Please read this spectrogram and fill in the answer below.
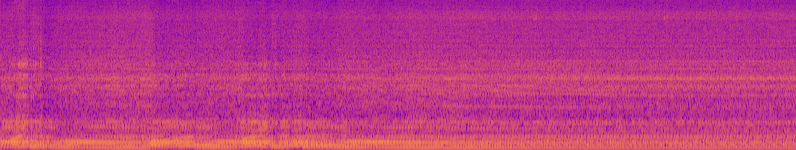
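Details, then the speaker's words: Dad's car after an oil change, started on a quarter gallon of found gas: seems to get proper oil pressure but won't idle properly, Sea Foam already tried; idle wavers and surges, then a lumpy uneven beat; rough idle, cause unknown. "there it's like it's getting proper oil pressure i now won't idle pound so any any idea what could be up with it"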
